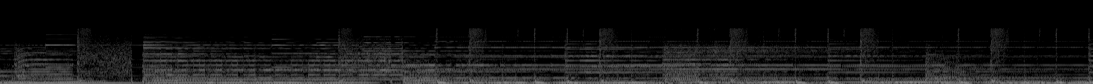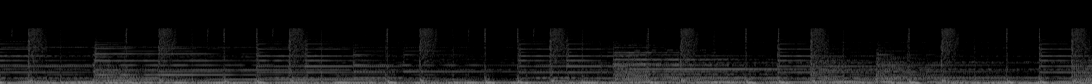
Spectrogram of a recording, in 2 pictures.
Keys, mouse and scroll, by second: 1.0-2.2 typing, 3.7 typing, 5.0 click, 6.3 click, 9.4 click, 10.5 click, 12.5 click, 13.5 click, 13.9 click, 19.1 click, 20.2 click.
